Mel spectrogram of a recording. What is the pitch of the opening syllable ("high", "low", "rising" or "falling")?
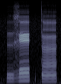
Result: low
